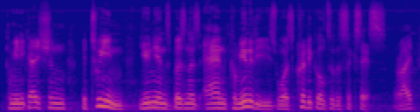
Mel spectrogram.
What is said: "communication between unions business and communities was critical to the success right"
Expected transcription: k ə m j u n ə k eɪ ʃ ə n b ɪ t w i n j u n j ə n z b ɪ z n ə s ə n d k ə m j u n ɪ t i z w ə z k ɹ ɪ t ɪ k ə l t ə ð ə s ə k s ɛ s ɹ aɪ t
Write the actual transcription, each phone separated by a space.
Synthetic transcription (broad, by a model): k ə m j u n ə k eɪ ʃ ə n b ɪ t w i n j u n j ə n z b ɪ z n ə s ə n k ə m j u n ɪ t i z w ə z k ɹ ɪ t ɪ k ə l t ə ð ə s ə k s ɛ s ɹ aɪ t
